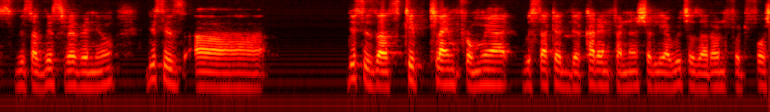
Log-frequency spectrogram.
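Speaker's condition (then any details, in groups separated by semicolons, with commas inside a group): No condition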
